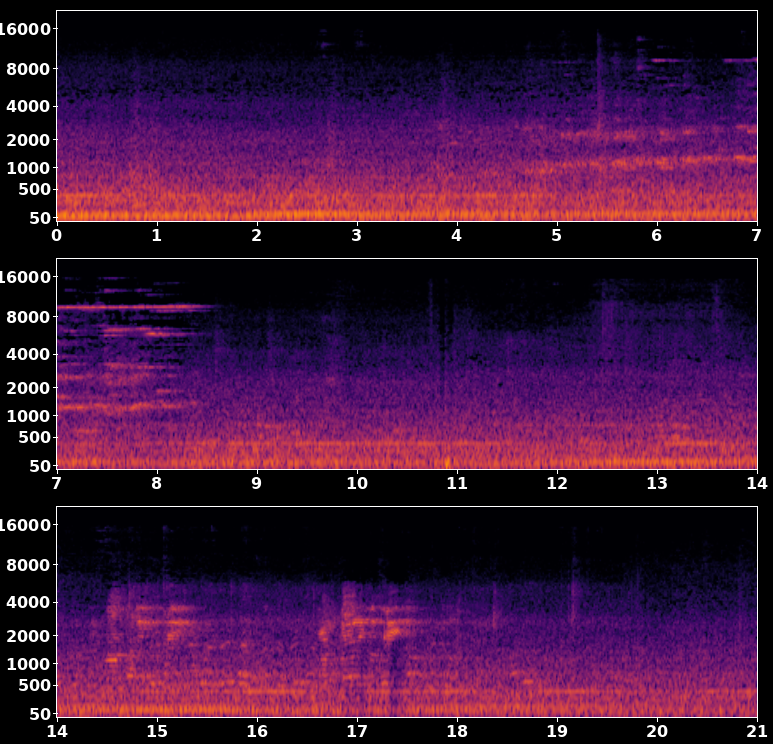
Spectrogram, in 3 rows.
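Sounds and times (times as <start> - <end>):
low diesel rumble: 0.0 - 21.0
passenger train rolling: 0.0 - 21.0
train brakes squealing: 4.5 - 8.6.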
